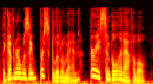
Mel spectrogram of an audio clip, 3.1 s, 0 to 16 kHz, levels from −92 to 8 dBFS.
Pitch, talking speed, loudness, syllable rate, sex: 150 Hz, 215 wpm, -18 LUFS, 6.7 syllables/s, male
